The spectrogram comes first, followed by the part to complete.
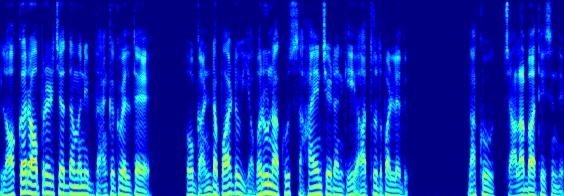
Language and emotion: Telugu, sad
